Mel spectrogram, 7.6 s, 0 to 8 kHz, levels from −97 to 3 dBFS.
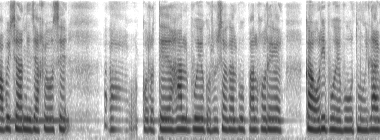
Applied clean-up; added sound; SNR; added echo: neural mask model DeepFilterNet 3.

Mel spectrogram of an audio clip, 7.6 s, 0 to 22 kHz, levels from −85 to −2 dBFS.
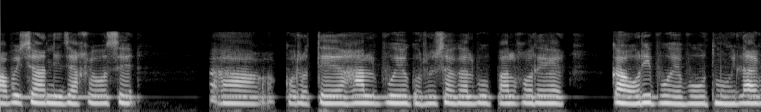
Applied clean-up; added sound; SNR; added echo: neural mask model RNNoise.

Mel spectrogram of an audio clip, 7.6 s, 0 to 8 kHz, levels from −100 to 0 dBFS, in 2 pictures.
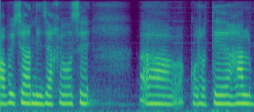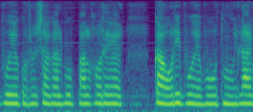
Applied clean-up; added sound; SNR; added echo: neural separator model SepFormer DNS4.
